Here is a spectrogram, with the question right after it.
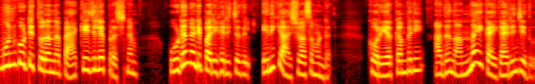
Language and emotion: Malayalam, happy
